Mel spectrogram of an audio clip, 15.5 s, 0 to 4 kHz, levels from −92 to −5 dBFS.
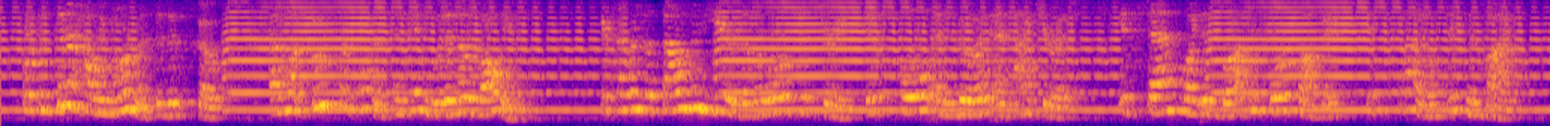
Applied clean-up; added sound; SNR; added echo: none; Trumpet; 6 dB; reverberation time 0.6 s.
